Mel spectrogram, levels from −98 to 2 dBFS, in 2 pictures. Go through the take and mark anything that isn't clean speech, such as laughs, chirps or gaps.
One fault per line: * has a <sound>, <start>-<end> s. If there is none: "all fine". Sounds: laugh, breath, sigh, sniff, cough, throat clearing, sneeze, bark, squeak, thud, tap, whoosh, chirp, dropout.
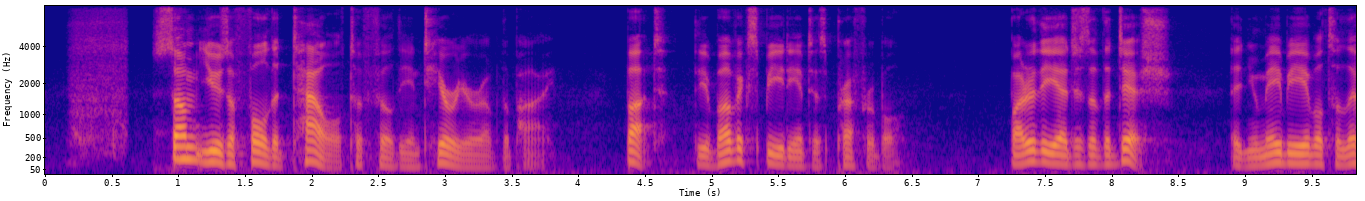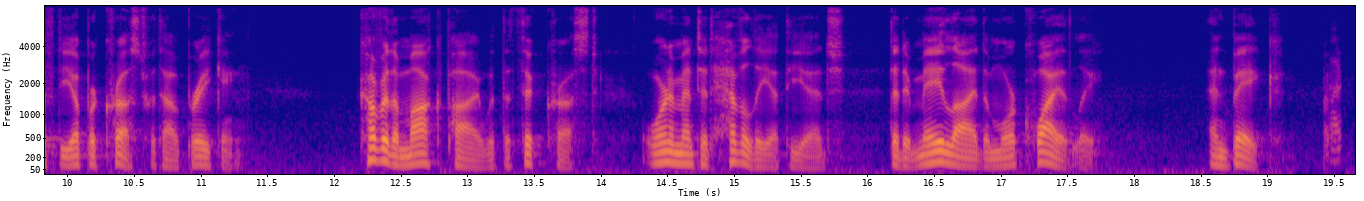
* has a sigh, 0.2-0.6 s
* has a laugh, 19.4-19.6 s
